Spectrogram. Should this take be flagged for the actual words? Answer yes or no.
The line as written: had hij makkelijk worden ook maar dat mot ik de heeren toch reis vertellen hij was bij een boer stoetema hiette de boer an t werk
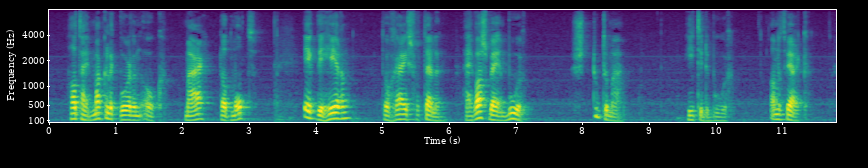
no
